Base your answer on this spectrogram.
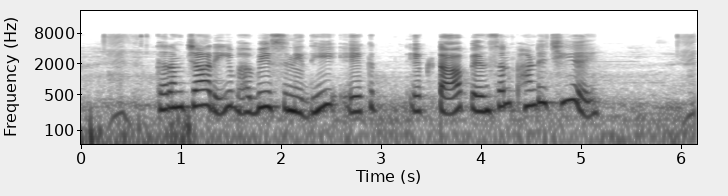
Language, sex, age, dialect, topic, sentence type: Maithili, female, 31-35, Eastern / Thethi, banking, statement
